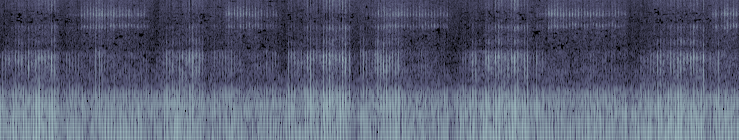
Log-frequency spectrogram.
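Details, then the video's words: Tarou, a cat three years old, purrs in a deep continuous rumble that rises and eases with each breath, brief dips between cycles, nothing else audible. "Cat purring"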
